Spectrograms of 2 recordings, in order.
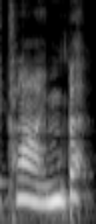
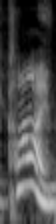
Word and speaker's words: climb: is the again climb we don't say climb we just say climb because our b was a silent letter on the end of that word so there's a few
